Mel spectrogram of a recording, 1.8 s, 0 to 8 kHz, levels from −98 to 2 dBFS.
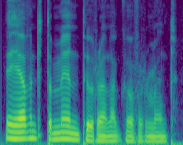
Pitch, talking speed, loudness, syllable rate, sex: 115 Hz, 260 wpm, -18 LUFS, 6.5 syllables/s, male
